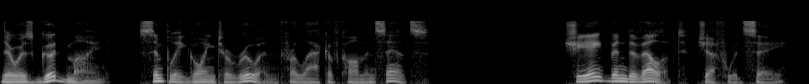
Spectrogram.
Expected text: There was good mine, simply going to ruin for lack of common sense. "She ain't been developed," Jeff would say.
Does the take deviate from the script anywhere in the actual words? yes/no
no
